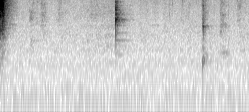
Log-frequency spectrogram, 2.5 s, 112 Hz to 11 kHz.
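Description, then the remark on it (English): The cap pops off a bottle of Uinta Brewing Company Cutthroat Pale Ale, 5% alcohol by volume: a sharp hissing snap, followed by two fainter metallic clicks spaced about a second apart, with no talking. “5% alcohol by volume. I'm going to pop this top.”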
